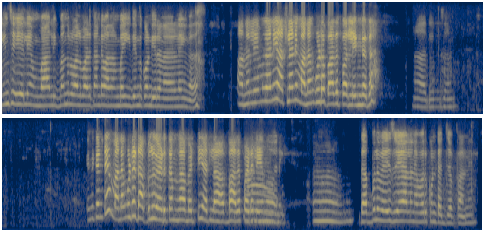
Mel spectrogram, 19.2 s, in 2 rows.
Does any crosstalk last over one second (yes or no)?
no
